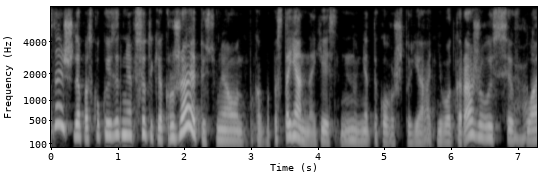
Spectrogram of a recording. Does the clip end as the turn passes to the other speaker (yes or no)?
no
